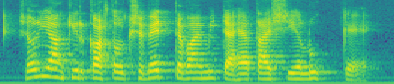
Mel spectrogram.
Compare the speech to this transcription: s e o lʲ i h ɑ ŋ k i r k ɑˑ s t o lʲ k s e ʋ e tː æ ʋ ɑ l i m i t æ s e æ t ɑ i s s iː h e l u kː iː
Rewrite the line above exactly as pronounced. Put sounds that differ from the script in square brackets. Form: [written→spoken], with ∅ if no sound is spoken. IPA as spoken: s e o lʲ i h ɑ ŋ k i r k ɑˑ s t o lʲ k s e ʋ e tː æ ʋ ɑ [l→∅] i m i t æ [s→h] e æ t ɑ i s s iː h e l u kː [iː→eː]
